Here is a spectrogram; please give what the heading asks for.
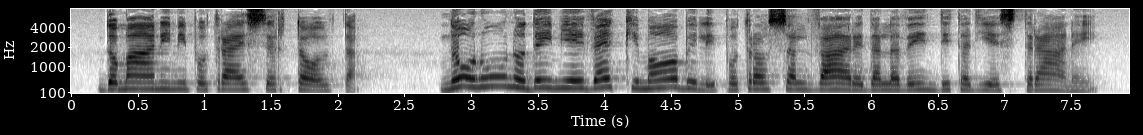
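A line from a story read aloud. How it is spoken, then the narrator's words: Sighed. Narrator (Italian): sospirò il poveretto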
